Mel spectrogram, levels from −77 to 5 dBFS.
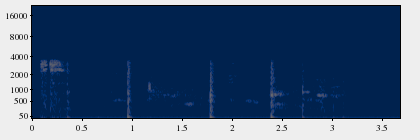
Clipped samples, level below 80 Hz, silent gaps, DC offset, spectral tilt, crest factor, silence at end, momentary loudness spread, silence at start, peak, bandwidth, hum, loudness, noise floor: under 0.1%; -76 dBFS; none; under 0.1%; 1 dB/octave; 24 dB; 0 s; 18 LU; 0.05 s; -34 dBFS; 3.9 kHz; none; -56 LUFS; -75 dBFS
